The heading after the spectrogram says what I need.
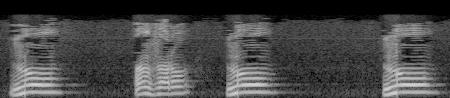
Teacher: فبتباعد الشفتين خرجت الميم وبانضمام الشفتين خرجت ضمتها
